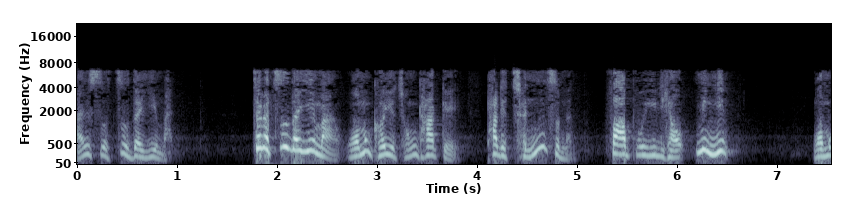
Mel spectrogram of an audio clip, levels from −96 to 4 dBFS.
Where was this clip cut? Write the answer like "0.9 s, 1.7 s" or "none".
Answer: none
